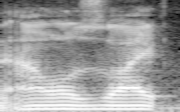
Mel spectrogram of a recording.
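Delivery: normal talking voice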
